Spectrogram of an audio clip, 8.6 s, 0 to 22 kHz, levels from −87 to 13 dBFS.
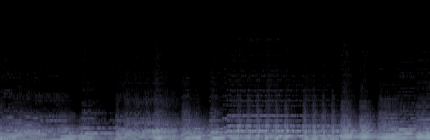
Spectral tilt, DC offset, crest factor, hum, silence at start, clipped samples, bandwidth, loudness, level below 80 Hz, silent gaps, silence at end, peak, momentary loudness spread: -6 dB/octave; under 0.1%; 16 dB; none; 0 s; under 0.1%; 11 kHz; -33 LUFS; -68 dBFS; none; 0 s; -18 dBFS; 5 LU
